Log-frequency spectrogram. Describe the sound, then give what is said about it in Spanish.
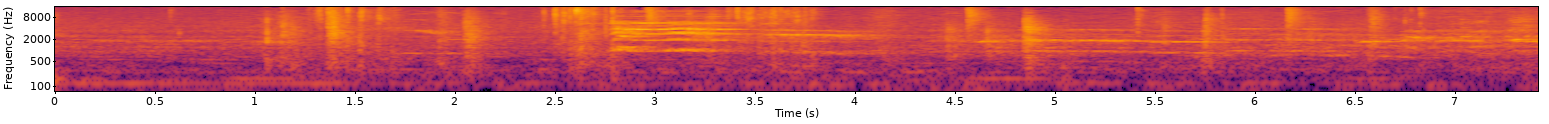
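A rooster crows over a noisy farmyard, its drawn-out call rising near the middle, while short sharp clucks and scratchy bursts break in repeatedly around it. No one speaks. “En el cambio, según como el gallo, si está muy entero, se la dejo igual y si no, la colgamos un poco.”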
